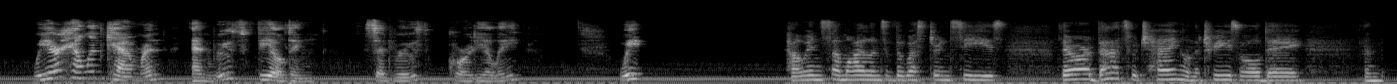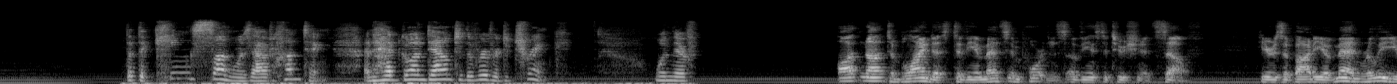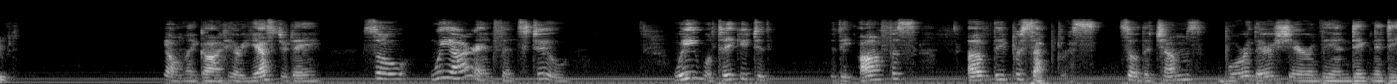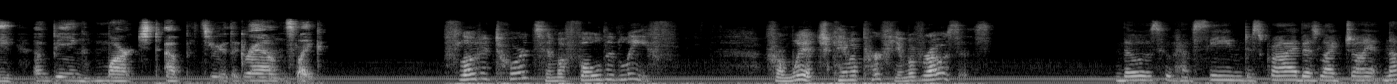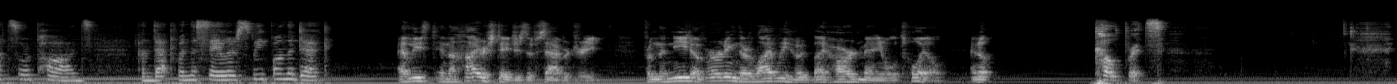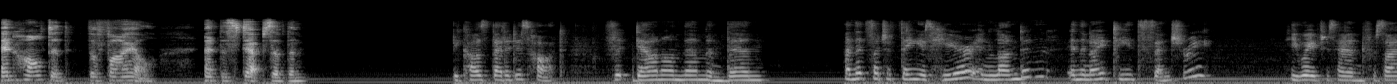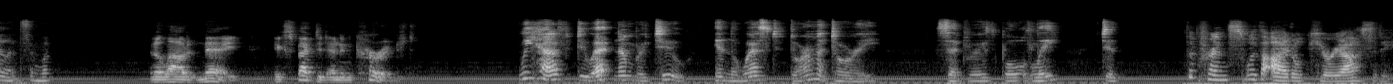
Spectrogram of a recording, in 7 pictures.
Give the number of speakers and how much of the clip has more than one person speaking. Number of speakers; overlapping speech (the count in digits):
4, no overlap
